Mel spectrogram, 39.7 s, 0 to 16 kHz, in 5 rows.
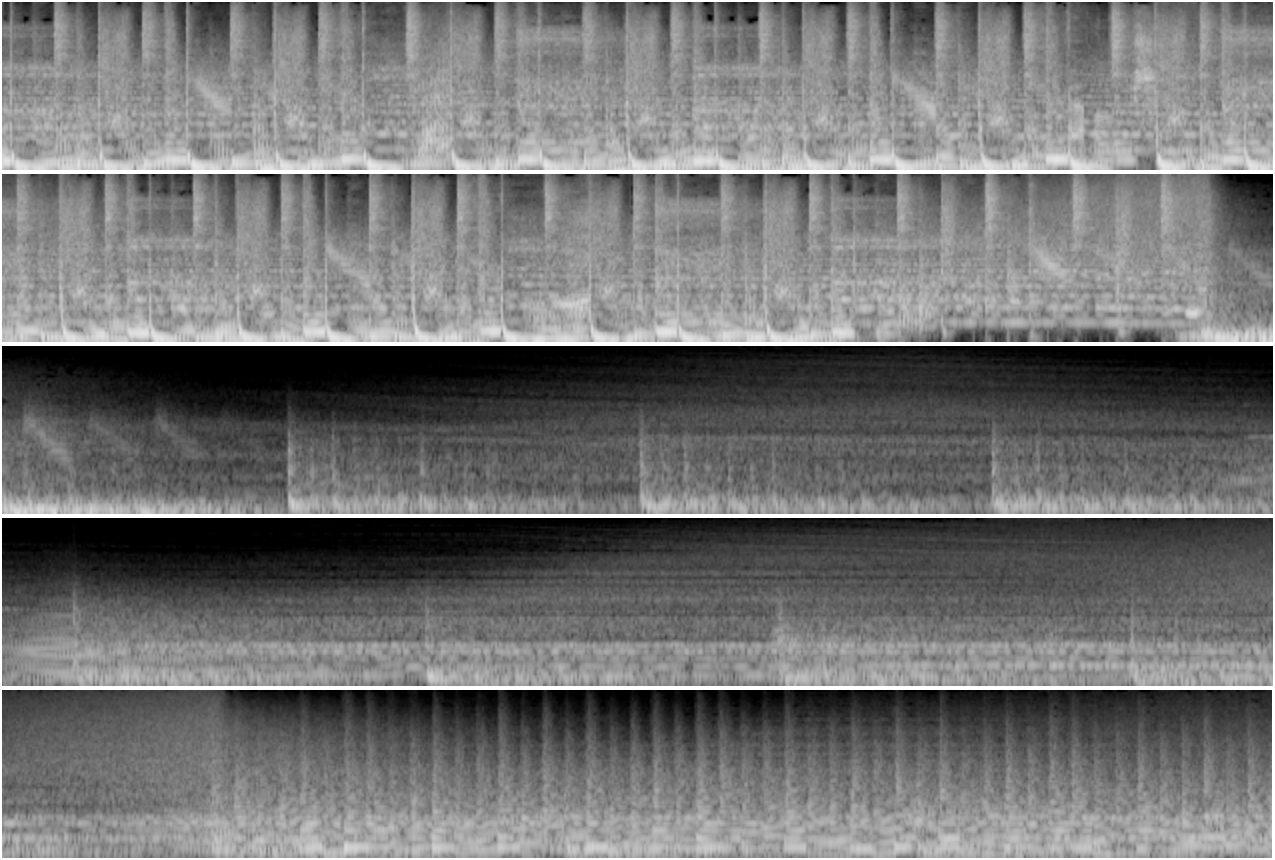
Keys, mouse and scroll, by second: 0.7-1.8 drag, 2.1-4.1 drag, 5.3-6.8 typing, 7.6 Return, 10.4 click, 12.0 click, 13.0 click, 13.7 click, 14.6 middle click, 17.6 middle click, 19.9 click, 21.2 click, 22.2-26.0 drag, 26.0-28.6 middle drag, 32.1 click, 34.4 middle click, 34.5-35.5 scroll, 36.6 click, 37.9 click, 38.7 click.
